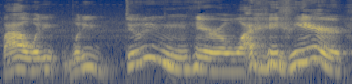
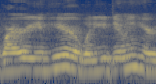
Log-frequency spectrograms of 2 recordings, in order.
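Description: First: Stretched-out, swooping astonished questions. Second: Said in the usual way. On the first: Retold or imitated. Greeting her twin flame in a dream, astonished.

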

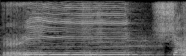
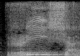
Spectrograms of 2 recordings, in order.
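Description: First: ريشة with a very long ee before a short "sha"; long madd vowel. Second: Said in the usual way. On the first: Shown as a demonstration. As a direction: sound out ريشة slowly, holding the "ي". (نطق ريشة بمدّ طويل للياء) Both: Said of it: "إنه المد بالياء".

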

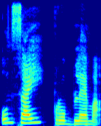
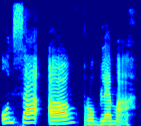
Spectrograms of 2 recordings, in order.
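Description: First: "Unsay problema?" with "ang" shortened to a Y; lazy shortcut form; contracted form. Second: "Unsa ang problema?" with "ang" said out in full; full unshortened phrase; full form. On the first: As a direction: run "Unsa ang" together as "Unsay". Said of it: "So we say it like this". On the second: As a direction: say every word, "Unsa ang". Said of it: "It's supposed to be". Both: Shown as a demonstration.

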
